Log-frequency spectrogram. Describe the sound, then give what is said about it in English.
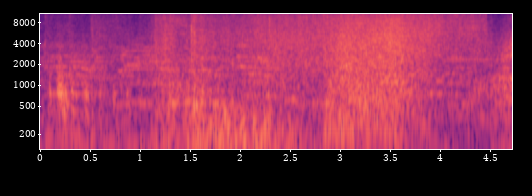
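A big, loud splash into a swimming pool in the film Shallow Hal, followed by several seconds of heavy churning and spray that stays full before fading slightly at the end. “You want to see a splash? I'm going to show you a splash.”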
